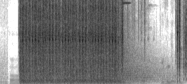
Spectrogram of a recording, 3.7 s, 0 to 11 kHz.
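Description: A gun fires in the VR shooter H3VR as one long, loud, close automatic burst of about two seconds. A mechanical rattle and faint clicks follow as the firing stops.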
